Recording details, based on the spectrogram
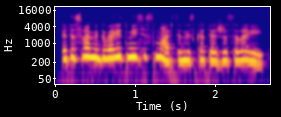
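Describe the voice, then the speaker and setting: High-voiced anxious wife played by an actress. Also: female voice, quick pace, dark tone, close to an everyday voice. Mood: urgent, controlled. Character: anxious wife hiding terror behind sweet domestic composure. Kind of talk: Russian audio drama acting.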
